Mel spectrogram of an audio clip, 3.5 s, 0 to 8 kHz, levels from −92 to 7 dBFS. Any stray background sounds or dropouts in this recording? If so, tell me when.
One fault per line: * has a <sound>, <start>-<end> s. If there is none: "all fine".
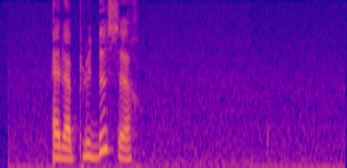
all fine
